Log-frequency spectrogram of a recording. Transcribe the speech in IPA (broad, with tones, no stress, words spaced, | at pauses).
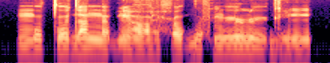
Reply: mo˧ t̪o˦da˧n̪ɐ˨ɓẽ˨ ʕe̤˨ħo˨˦ ɠṳ˧ħmʉː˦ ɳʉː˨ɡɦĩ˨˦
